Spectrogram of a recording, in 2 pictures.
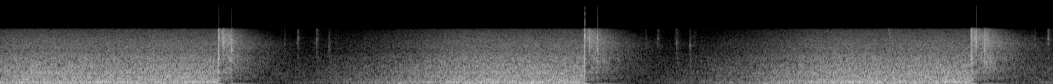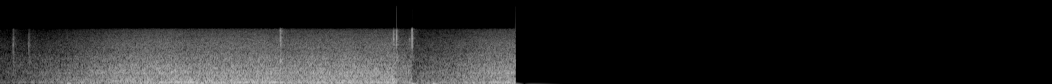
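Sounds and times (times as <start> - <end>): wind noise: 0.0 - 15.7
gunshots: 2.2 - 2.9, 5.8 - 6.6, 9.7 - 10.5.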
